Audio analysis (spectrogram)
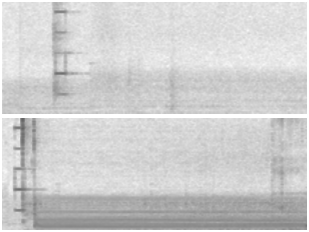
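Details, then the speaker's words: Microwave turns on without blowing the fuse but does not heat; a loud, steady hum comes from the transformer, caused by a damaged high-voltage diode, which was then replaced. "you can hear, there is a loud hum in the Transformer, But it doesn't heat... It doesn't burn the fuse either... That failure is due to the microwave diode being damaged!"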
